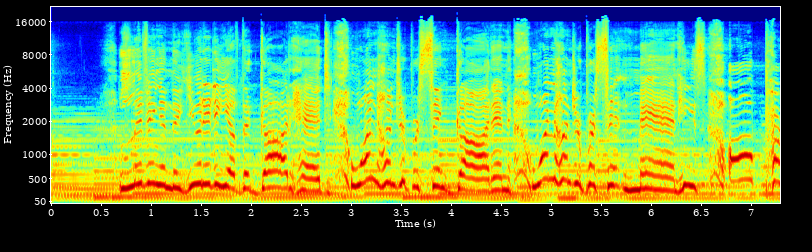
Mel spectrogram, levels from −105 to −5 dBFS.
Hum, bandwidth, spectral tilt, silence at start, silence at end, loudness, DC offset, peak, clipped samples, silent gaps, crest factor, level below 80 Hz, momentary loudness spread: none; 17 kHz; -5 dB/octave; 0 s; 0 s; -15 LUFS; under 0.1%; -4 dBFS; under 0.1%; none; 12 dB; -46 dBFS; 3 LU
